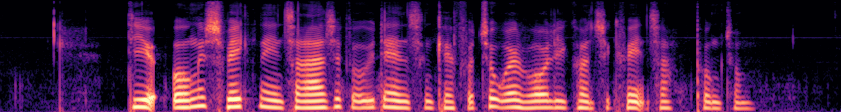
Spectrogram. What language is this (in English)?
Danish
